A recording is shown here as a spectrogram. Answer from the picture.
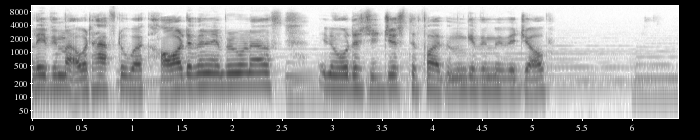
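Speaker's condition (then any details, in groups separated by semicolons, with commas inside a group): Quadriplegic cerebral palsy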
